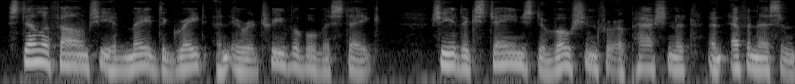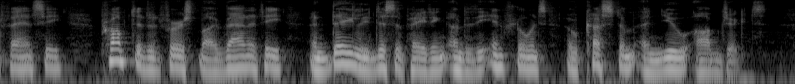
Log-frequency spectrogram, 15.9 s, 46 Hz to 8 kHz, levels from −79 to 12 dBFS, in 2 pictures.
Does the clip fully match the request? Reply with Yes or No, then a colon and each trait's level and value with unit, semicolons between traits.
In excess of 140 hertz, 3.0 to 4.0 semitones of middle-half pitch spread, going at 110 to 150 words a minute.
No: low, 120 Hz; average, 3.4 semitones; slow, 135 wpm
